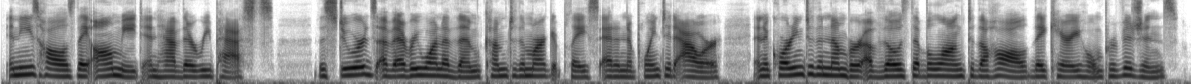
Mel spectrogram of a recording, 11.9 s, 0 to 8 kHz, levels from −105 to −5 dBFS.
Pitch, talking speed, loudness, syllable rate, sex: 185 Hz, 210 wpm, -18 LUFS, 5.5 syllables/s, female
